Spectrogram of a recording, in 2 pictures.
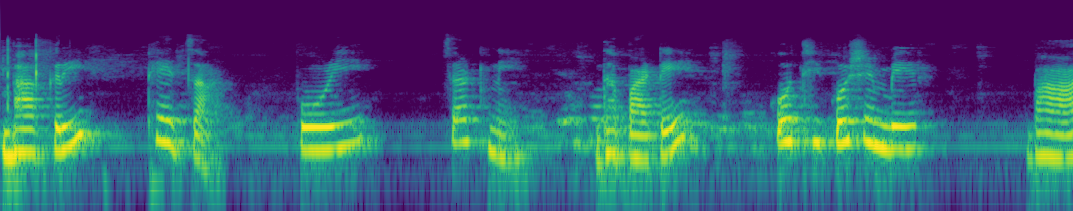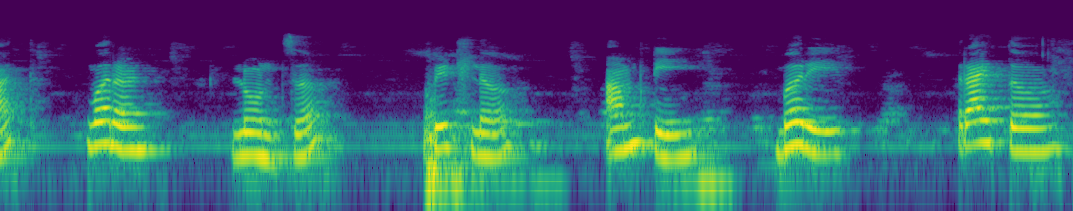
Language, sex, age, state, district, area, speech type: Marathi, female, 45-60, Maharashtra, Osmanabad, rural, spontaneous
